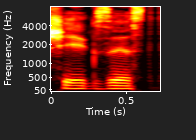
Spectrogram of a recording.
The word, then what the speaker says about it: Shexist: And remember, if you were confused about how to pronounce She Exist, it is spelled S H E X I S T.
